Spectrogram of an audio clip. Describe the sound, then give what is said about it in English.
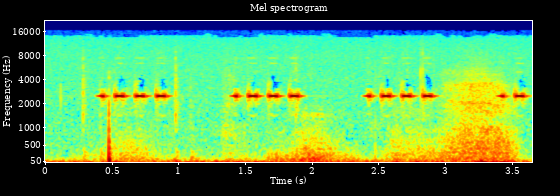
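A timer that someone set beeps in rapid bursts of four high-pitched tones, repeating about once per second, steady, with faint rustling in the background. “I put a timer on and I don't know which freaking. There it is.”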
